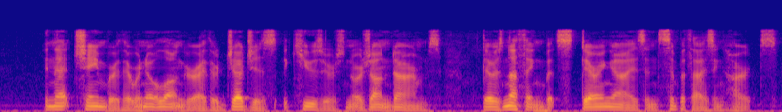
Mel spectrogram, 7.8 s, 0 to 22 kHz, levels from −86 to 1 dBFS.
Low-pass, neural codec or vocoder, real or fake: 7.2 kHz; vocoder, 44.1 kHz, 80 mel bands, Vocos; fake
